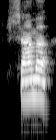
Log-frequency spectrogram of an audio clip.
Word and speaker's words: Kshama: So, Paul has put uh Kashama's website in the chat, which is Kasam Sama. It's spelled with a K, but you don't pronounce the K.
